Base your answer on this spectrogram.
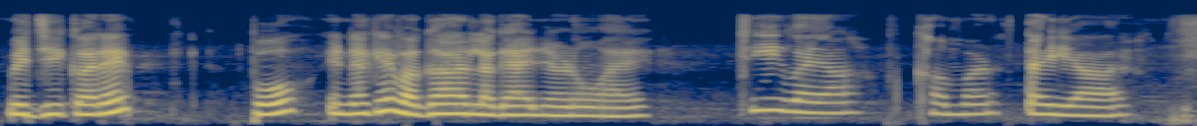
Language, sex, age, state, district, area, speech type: Sindhi, female, 18-30, Gujarat, Surat, urban, spontaneous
